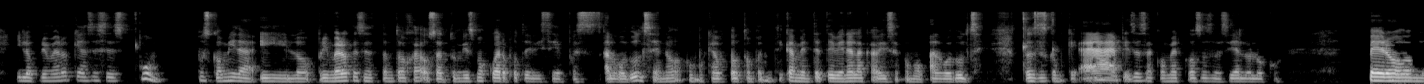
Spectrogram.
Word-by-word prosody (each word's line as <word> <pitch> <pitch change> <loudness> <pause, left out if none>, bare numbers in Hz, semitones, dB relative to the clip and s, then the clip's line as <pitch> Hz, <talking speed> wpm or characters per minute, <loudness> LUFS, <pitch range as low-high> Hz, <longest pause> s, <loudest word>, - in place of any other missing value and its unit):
y 170 - -8
lo 160 -1 -2
primero 165 +4 -6
que 190 -1 -7
haces 180 0 -7
es, 165 0 -6
pum, 260 -4 -2 0.3
pues, 185 -1 -1
comida. 155 -3 -2
Y 145 -1 -2
lo 140 0 -4
primero 155 +3 +4
que 180 - -3
se 155 -3 -5
te 150 - -10
antoja, 150 +2 -2
o - - -3
sea, 135 - +1
tu 145 - -8
mismo 145 +2 -4
cuerpo 150 -1 +1
te 145 - -6
dice: 135 -1 -7
"Pues, 120 -1 -4
algo 130 0 +1
dulce, 170 +3 0
¿no?". 140 +2 -5
Como - - -8
que - - -5
auto 135 +1 -1
automáticamente 140 +1 -3
te 150 - +1
viene 140 +1 +2
a - - +4
la 150 0 +1
cabeza 135 -1 -2
como 125 -1 -7
algo 130 -1 0
dulce. 145 -1 0 0.7
Como 145 0 -6
que, 140 - -9
ah, 105 -1 +8
empiezas 165 +10 -3
a 150 - -4
comer 145 0 -5
cosas 145 0 -5
así 135 +2 -5
a - - +2
lo 140 0 -3
loco. 135 -1 -8 0.8
Pero 170 -2 +10
150 Hz, 215 wpm, -23 LUFS, 140-165 Hz, 0.8 s, Pero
